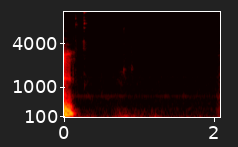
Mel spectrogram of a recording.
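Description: Mostly near quiet with a faint steady hum and a few faint computer keyboard clicks, one just under a second in, as a short edit is typed.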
